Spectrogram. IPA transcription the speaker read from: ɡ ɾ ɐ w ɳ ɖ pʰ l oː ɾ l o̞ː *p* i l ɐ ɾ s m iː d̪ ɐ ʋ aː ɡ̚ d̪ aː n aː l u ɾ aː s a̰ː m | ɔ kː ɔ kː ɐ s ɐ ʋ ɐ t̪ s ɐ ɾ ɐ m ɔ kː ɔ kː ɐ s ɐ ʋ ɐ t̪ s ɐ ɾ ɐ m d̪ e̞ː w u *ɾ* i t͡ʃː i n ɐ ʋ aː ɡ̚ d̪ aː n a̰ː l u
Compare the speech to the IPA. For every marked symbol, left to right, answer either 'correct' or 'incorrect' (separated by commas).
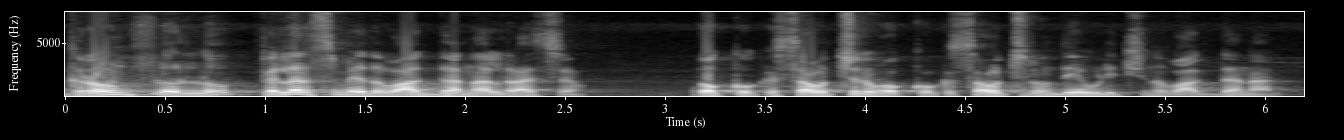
correct, incorrect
